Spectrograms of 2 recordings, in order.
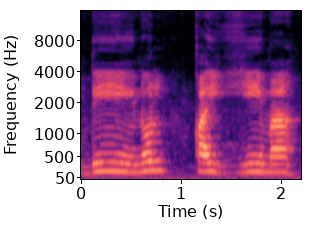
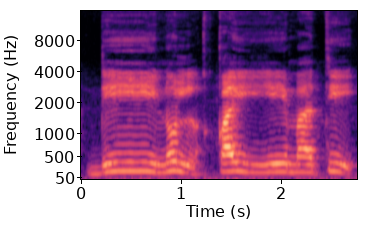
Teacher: last میں ح کی آواز آئے گی ہلکی سی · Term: ہائی ساکنہ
